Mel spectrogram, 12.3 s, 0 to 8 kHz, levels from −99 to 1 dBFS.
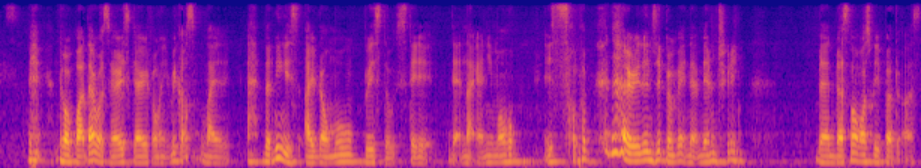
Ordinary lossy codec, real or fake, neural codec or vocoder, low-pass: AAC, 48 kbps; fake; codec, 24 kHz, 0.9 kbps, WavTokenizer, small release; 7.2 kHz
